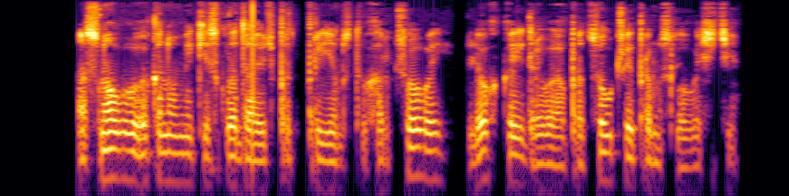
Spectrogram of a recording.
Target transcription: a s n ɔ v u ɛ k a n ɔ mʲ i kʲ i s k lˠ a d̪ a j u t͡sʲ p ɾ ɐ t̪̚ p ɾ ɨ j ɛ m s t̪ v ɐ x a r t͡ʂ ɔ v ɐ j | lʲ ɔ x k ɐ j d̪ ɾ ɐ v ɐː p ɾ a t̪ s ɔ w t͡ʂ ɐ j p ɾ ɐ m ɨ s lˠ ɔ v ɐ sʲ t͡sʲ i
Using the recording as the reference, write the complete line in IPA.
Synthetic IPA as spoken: a s n ɔ v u ɛ k a n ɔ mʲ i kʲ i s k lˠ a d̪ a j u t͡sʲ p ɾ ɐ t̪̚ p ɾ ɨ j ɛ m s t̪ v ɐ x a r t͡ʂ ɔ v ɐ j | lʲ ɔ x k ɐ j d̪ ɾ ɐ v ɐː p ɾ a t̪ s ɔ w t͡ʂ ɐ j p ɾ ɐ m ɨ s lˠ ɔ v ɐ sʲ t͡sʲ i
